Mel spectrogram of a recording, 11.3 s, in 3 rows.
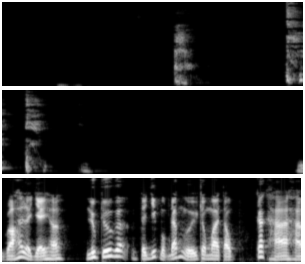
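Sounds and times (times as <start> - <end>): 
dry coughing: 2.2 - 2.5, 3.6 - 4.5
speech: 7.5 - 11.2.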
